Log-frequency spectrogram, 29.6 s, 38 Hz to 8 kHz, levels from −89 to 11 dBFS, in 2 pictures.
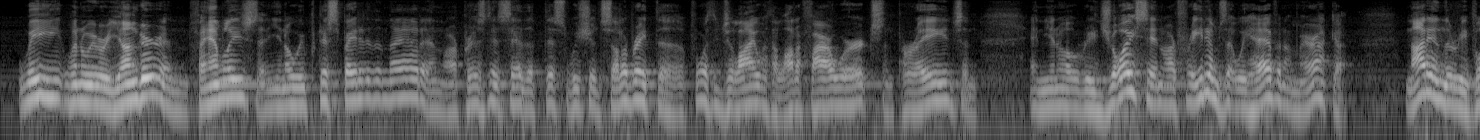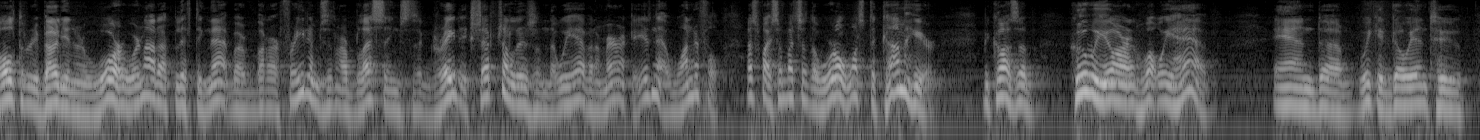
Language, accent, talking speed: English, American, 205 wpm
